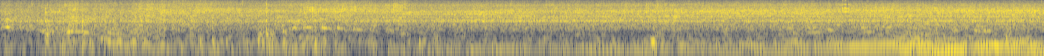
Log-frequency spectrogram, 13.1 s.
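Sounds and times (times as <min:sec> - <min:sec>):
seafood sizzling in wok: 0:00.0 - 0:13.0
metal spatula stirring: 0:00.5 - 0:05.4.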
